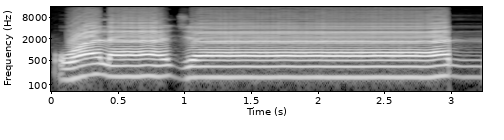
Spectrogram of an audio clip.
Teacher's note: panjangkan dulu jannya 6 harokat, kemudian masukkan nun dan ditahan baru dimatikan nunnya. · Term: mad lazim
